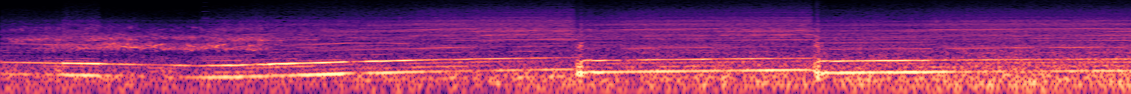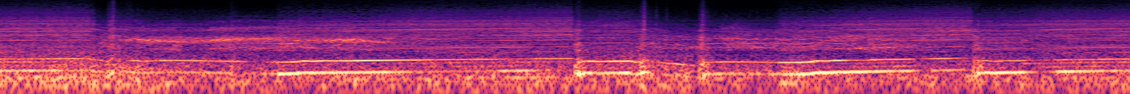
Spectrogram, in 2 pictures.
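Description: Tyres squeal as a car corners hard.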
